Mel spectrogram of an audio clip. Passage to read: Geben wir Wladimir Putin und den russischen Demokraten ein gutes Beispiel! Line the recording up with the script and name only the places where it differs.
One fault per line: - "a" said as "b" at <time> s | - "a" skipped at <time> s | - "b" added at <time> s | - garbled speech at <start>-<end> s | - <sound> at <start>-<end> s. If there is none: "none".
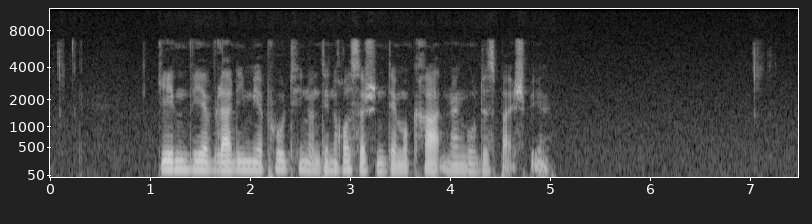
none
